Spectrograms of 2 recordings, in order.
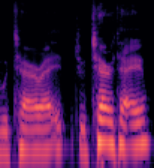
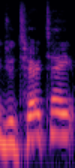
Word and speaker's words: Duterte: this odd thing where the US pronunciation eliminates a syllable but the rest of the world uses all three so it's very odd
